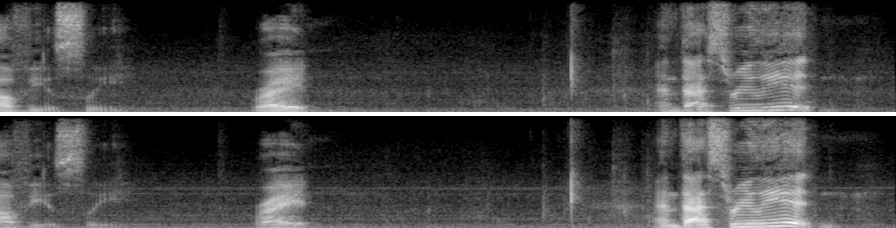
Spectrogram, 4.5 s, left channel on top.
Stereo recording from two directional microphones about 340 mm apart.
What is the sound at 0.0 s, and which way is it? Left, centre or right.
Speech, centre.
